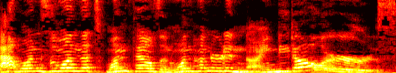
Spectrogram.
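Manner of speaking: playful, joking tone. Going through four serums one by one, in a jovial, jesting way. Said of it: "saying it in like this jovial, jesting way".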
